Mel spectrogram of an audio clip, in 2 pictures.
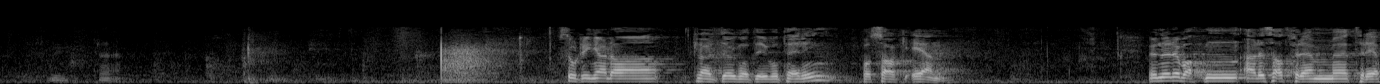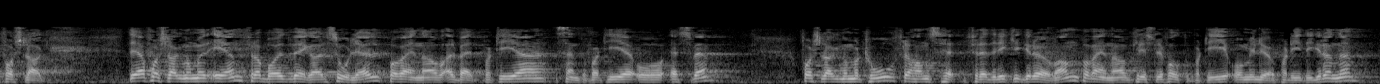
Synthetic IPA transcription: st̪uːʈɪŋːəæɖɑːkʰlɑːɾət̪̚d̪ɛɔɡoːt̪ɪlʋʊt̪ʰeːɾɪŋpʰɔsɑːkeːn | ʉnːəɖɛbɑt̪n̩æɖɛsɑt̪ːfɾɛmt̪ʰɾeːfɔʂɭɑ̰ːɡ | d̪̥ɛæɾfɔʂɭɑːɡnʊməɾeːnfɾɑːbɔɾd̪ʋɛɡɑɾsuːlɛlpʰɔʋæɪnəɑʋɑ̰ɾbæɪd̪əpɑʈʰiːəsɛnt̪əɾpɑʈʰiːəʔɔʔɛsʋeː | fɔʂɭɑːɡnʊməʈʰuːfɾɑɦɑnsfɾɛd̪ɾɪkɡɾøːʋɑnpʰɔʋæɪnəɑʋkʰɾɪst̪lɪfɔlkəpɑʈiːʔɔmɪljøːpɑʈiːəd̪ɪɡɾʉnːə

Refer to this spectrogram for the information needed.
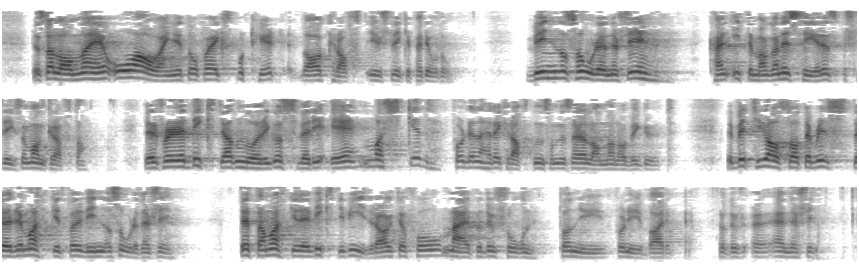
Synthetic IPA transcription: d̪̥ɛsɑlɑnːəæɾɔɑːʋhɛŋːɪt̪ʰɪɔfoːɛkspɔʈʰeːʈd̪ɑkʰɾɑft̪ɪʂɭiːkəpʰæɾɪuːd̪əɾ | ʋɪnːɔsuːlɛnæʂiː | kʰɑnʔɪkːəmɑɾɡɑnɪseːɾəsʂɭiːksɔmʋɑnːkʰɾɑ̰ft̪ə | d̪̥æɾfɔɾæɖɛʋɪkt̪ɪɑt̪nɔɾɡəɔsʋæɾjəʔɛmɑɾkəd̪fɔɖɛnhæːɾəkʰɾɑft̪ən̩sɔmd̪ɛseːɾɑlɑnːəɑnoːbʏɡːəʉːt̪ | d̪̥ɛbət̪ʰyːɾɑlt̪sɔɑt̪̚d̪ɛblɪɾst̪œɾːəmɑɾkəd̪fɔɾʋinːɔsuːlɛnæʂiː | d̪̥ɛt̪ːɑmɑɾkəd̪əæɾʋɪkt̪ɪbiːd̪ɾɑːɡt̪ʰɪlɔfoːmæɪɾpʰɾʊd̪ʉkʂuːnt̪ʰɔnyːfɔɳyːbɑːɾ | pʰɾʊd̪ʉɛnæʂiː

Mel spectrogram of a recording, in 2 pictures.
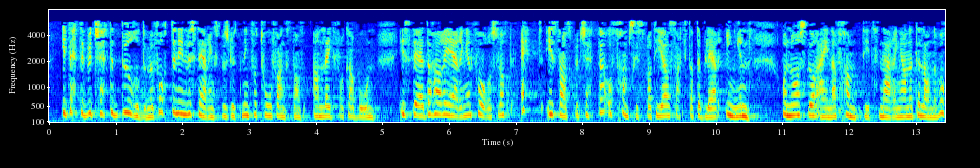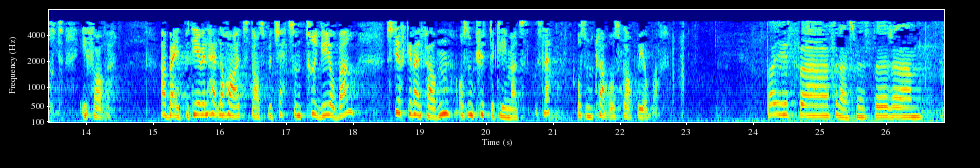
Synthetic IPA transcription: ɪd̪ɛt̪ːəbʉd̪ʂɛt̪ːəbʉʁd̪əmɛfɔt̪ːɛnɪnʋɛst̪eːɾɪŋsbəslʉt̪nɪŋfɔʁt̪ʰuːfɑŋst̪ɑɑnlɛɡfɔɾkʰɑɾbuːnɪst̪eːd̪əɦɑɾːɛjeːɾɪŋənfoːɾəslɔt̪ːʔɛt̪ɪst̪ɑːt̪sbʉd̪ʂɛt̪ːəʔɔfɾɑmskɪt̪spɑʁt̪ʰiːəhɑsɑkt̪ɑt̪̚d̪ɛblɪɾɪŋːənɔnoːst̪oːɾæɪnɑfɾɑmt̪ʰiːd̪snæːɾɪŋɑnət̪ʰɪlːɑnːəʋʊʁt̪ɪfɑ̰ːʁə | ɑʁbæɪd̪əpʰɑt̪iːəʋɪlɦɛlːəɾɦɑːɛt̪st̪ɑːt̪sbʉd̪ʃɛt̪ːsɔmt̪ʰʁʏɡːəjɔbːəʁst̪ʏʁkəʋɛlfæʁd̪n̩ɔsɔmkʰʉt̪ːəkʰliːmɑʉt̪slɛpːɔsɔmkʰlɑːʁə̰ɔskɑːpəjɔbːə̰ʁ | d̪̥ɑːjiːsfɪnɑnsmɪnɪst̪əɾ

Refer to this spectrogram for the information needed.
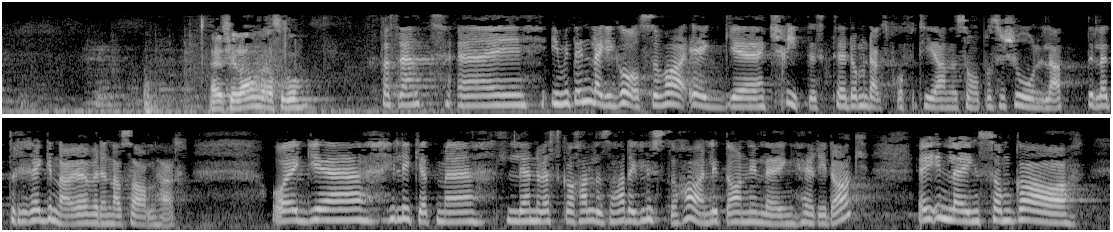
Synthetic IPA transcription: ɛʃɪlɑnʋæʁʂʊɡuː | pʰɾɛsɪd̪ɛnt̪ | ɪmɪt̪ɪnlɛɡːɪɡoːʁsɔʋɑɾɛɡkʰʁiːt̪ɪsk̚t̪ʰɪld̪ɔməd̪ɑːɡspʰʁʊfət̪ʰiːɑnəsɔmɔpʊsɪʂuːnn̩lɑ | lɑt̪ɾɛɡnɑøːʋəd̪ɛnːæsɑːlən̩ɦæ̰ːɾ | ʔɔɛɡ | ɪliːkəhet̪mɛleːnəʋɛskɔhɑlːəsɔhɑd̪ːəɛɡlʏst̪ʰɔɦɑːæɪnlɪt̪ːɑːn̩ɪnlæɪɪŋɦæːɾɪd̪ɑːɡ | æɪɪnlæɪɪŋsɔmɡɑː

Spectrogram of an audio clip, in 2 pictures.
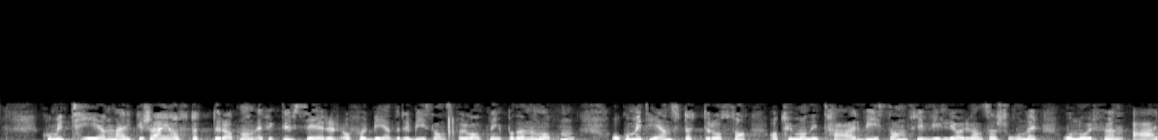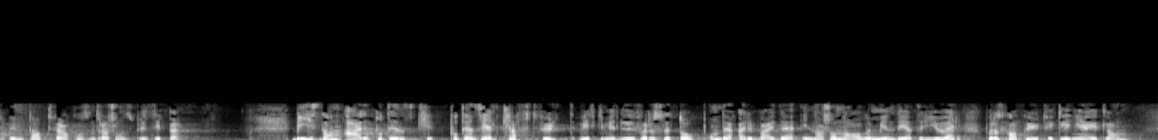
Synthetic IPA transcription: kʰʊmɪt̪ʰeːənmæɾkəʂæɪɔst̪œt̪ːəɾɑt̪mɑnɛfək̚t̪ɪʋɪseːɾəɾɔfɔɾbeːd̪ɾəbiːst̪ɑnsfɔɾʋɑlt̪nɪŋpɔd̪ɛnːəmoːt̪n̩ɔkʊmɪt̪ʰeːənst̪œt̪ːəɾɔsːɔ | ʔɑt̪hʉmɑnɪt̪ʰæːɾbiːst̪ɑnːfɾiʋɪlːɪəɔɾɡɑnɪsɑʂuːnəɾʔɔnuɾfœnæɾʉnt̪ʰɑt̪ːfɾɑkʊnsnt̪ɾɑʂuːnspʰɾɪnsɪpːə | biːst̪ɑnːæɾɛt̪pʰʊt̪ɛnsɪɛlt̪̚kʰɾɑft̪fʉlt̪ʋɪɾkəmɪd̪lfɔɾɔst̪œt̪ːəɔpːɔmd̪ɛʔɑɾbæɪd̪əʔɪnɑʂʊnɑːləmʏnd̪ɪheːt̪əɾjøːɾfɔɾɔskɑːpəʉːt̪ʰʋɪklɪŋɪœʏət̪lɑ̰nː

